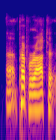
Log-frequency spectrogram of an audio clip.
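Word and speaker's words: Preparata: As as we studied, so uh Preperata I think is the name of the main Preperata is the correct pronunciation I was told really.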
